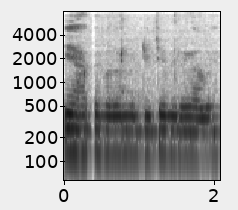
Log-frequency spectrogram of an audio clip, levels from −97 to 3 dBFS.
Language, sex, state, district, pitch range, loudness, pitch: Hindi, male, Uttar Pradesh, Hamirpur, 120-130 Hz, -18 LUFS, 125 Hz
